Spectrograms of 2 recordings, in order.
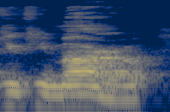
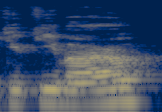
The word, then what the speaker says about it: Yukimaru: he looks over at yukimaru and says and apparently you do pronounce the gene yukimaru it's not yukimaru like i previously thought so correction there he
